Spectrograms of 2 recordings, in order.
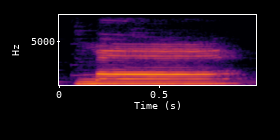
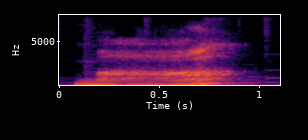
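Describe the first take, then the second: First: The pitch stays level and high. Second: The pitch rises from middle to high. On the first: "Ma is a flat tone" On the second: "Second tone is a rising tone"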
